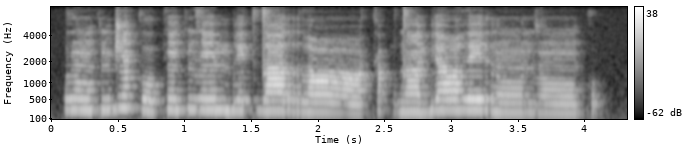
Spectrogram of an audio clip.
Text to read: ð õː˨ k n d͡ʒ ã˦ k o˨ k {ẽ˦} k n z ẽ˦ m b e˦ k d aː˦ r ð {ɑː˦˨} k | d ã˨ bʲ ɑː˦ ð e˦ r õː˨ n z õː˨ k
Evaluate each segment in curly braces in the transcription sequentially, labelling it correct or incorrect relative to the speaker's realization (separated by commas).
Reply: correct, correct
